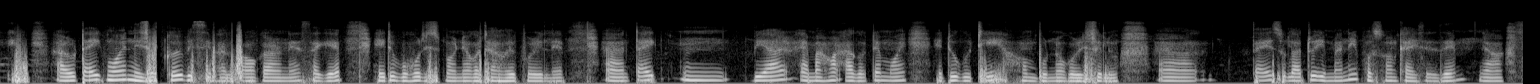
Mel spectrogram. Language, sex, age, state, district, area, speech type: Assamese, female, 18-30, Assam, Dhemaji, urban, spontaneous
